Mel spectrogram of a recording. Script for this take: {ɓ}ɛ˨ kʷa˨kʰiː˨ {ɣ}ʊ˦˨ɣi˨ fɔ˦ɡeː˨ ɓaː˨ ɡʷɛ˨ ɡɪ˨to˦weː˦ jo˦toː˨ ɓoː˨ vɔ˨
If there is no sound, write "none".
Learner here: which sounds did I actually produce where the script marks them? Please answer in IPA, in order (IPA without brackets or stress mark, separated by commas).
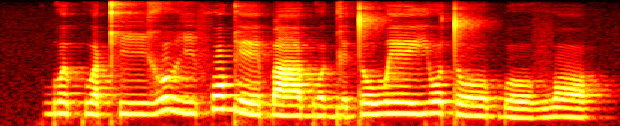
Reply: ɡʷ, ɣ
